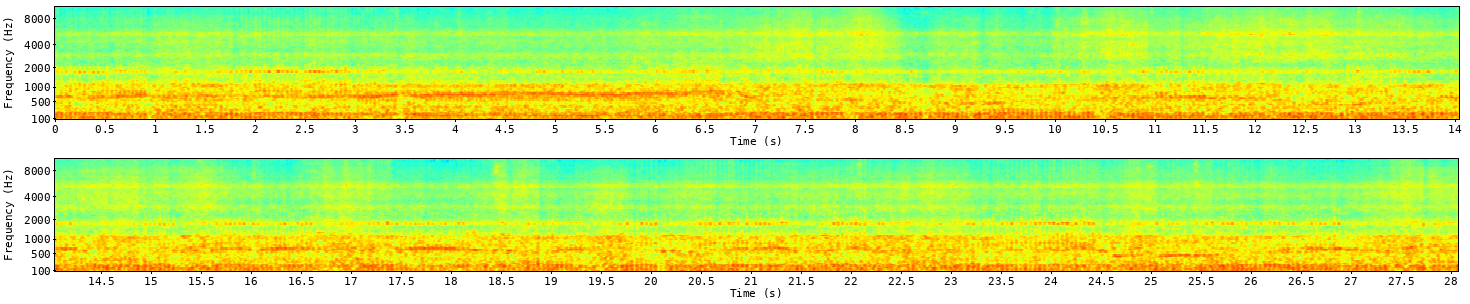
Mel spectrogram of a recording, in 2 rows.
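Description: Onboard sound of a 6.5-horsepower rental kart's small petrol engine running hard under racing throttle, its pitch rising and falling as the driver goes on and off the throttle through the corners, with the engines of the karts just ahead mixed in.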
